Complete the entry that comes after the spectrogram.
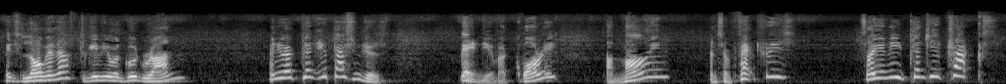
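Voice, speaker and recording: A man's voice: extremely high pitch, wildly swooping pitch, moderate pace, long pauses, a bit bright, a little hiss or hum, voice pushed up, heavily acted, low-quality recording. A man voicing a good-natured, wistful steam engine in a children's storybook, with an eager, sing-song delivery. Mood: admiring, eager.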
